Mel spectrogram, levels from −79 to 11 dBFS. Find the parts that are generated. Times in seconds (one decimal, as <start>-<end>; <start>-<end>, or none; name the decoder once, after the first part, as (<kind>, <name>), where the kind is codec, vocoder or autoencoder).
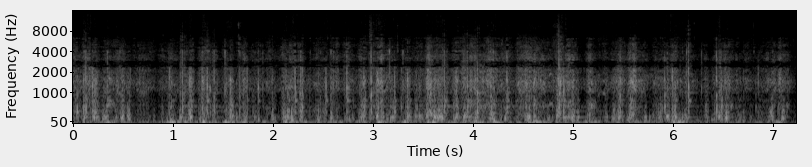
0.7-1.7 (vocoder, Vocos); 3.5-4.1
